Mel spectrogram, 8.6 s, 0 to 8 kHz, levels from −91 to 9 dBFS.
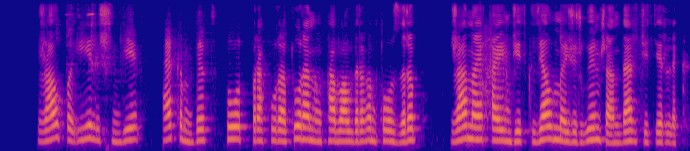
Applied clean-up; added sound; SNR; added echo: neural mask model DeepFilterNet 3.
